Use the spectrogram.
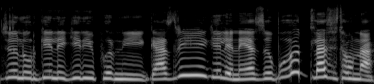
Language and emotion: Bodo, disgusted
